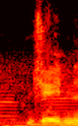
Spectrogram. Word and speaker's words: JXDN: Jaden is spelled JXDN.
